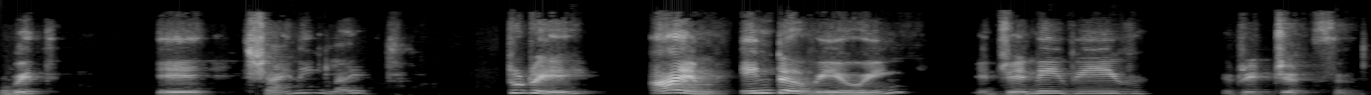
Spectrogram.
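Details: Aphasia after stroke in an adult female ophthalmologist recovering speech with speech-language pathologists; she reports communication still hinders her; real patient.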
